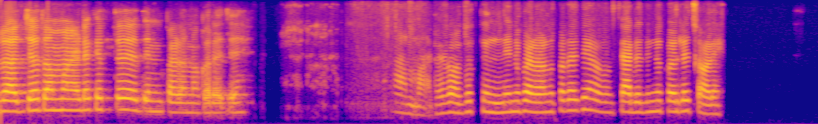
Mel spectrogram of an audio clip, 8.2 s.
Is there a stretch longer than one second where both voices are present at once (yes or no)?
no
